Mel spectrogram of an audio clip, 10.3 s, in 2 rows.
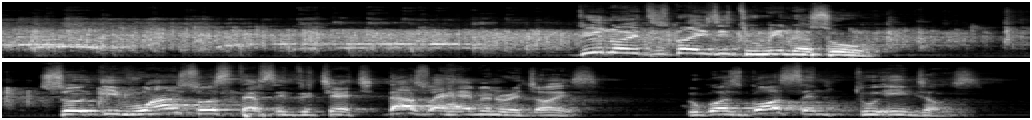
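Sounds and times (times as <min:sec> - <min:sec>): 
crowd clapping: 0:00.0 - 0:06.8
speech: 0:02.9 - 0:04.6, 0:05.4 - 0:10.1.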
